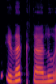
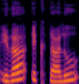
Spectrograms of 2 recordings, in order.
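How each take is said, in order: First: The words run together with no separate i. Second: A separate i sound is said before ktalu. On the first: The speaker calls it right. "We will pronounce it as الَّذِينَ Idak talu" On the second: The speaker calls it wrong. "we will not pronounce it as Alladina Ida iktalu"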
